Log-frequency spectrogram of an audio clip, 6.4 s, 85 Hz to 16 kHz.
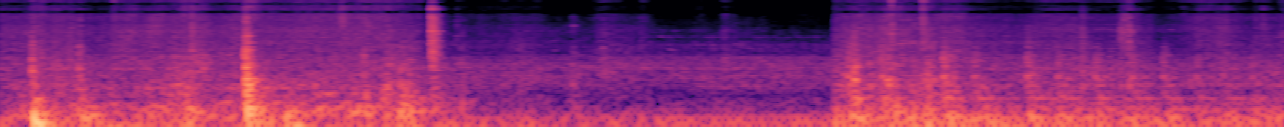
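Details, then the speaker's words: Old Dodge van that sat since 1986, neutral safety switch bypassed, power confirmed at coil: the starter churns the engine over with a plain, lazy rhythm but it never fires; no spark from the coil, the ignition module is melted. "All right, no spark outside the coil. So. Anybody that works on these old Dodges knows that the little ignition module box goes bad."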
